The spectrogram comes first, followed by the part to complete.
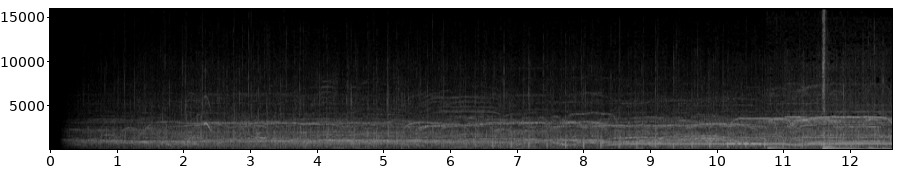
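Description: A concert crowd cheering and applauding, with many high gliding whistles and shouts. About eleven seconds in, plucked guitar notes start underneath.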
